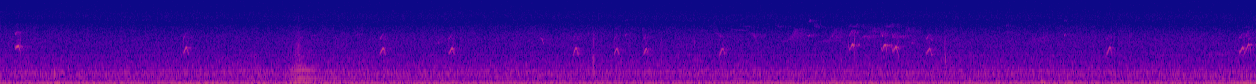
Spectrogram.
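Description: Two captive crossbills, put together in a forced aggressive encounter, fight and give short, sharp chirping calls in irregular bursts, some doubled or clustered, over a steady low rumbling background noise. No one speaks.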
